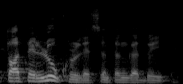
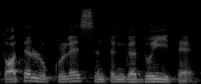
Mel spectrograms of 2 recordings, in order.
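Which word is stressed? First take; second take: toate; îngăduite. First: The stress falls on the word toate. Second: The stress falls on the word îngăduite. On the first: Everything without exception is allowed. The speaker calls it wrong. "accentul nu este pe toate lucrurile sunt îngăduite" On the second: All things are only tolerated for a time. The speaker calls it right. "Accentul este pe toate lucrurile sunt îngăduite"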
